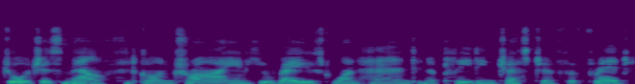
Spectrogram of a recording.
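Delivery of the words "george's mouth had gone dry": ordinary delivery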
